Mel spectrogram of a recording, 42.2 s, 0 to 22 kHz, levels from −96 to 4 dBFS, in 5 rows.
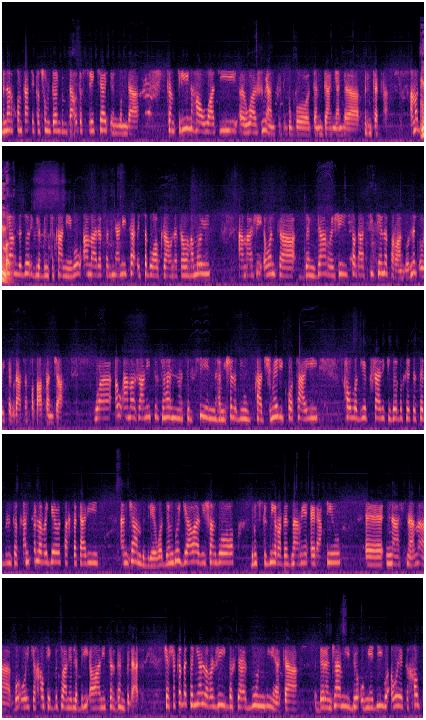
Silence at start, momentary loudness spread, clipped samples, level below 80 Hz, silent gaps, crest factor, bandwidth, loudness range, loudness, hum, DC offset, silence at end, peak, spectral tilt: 0 s; 6 LU; under 0.1%; -64 dBFS; none; 24 dB; 12 kHz; 4 LU; -23 LUFS; none; under 0.1%; 0.1 s; 0 dBFS; -5.5 dB/octave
